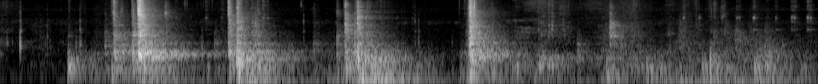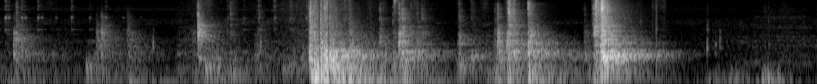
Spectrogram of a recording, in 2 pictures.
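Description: A house door being closed and secured in the evening after dark: a series of loud wooden thumps, clunks and rattles spread over several seconds, with a heavier bang near the end and no talking.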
